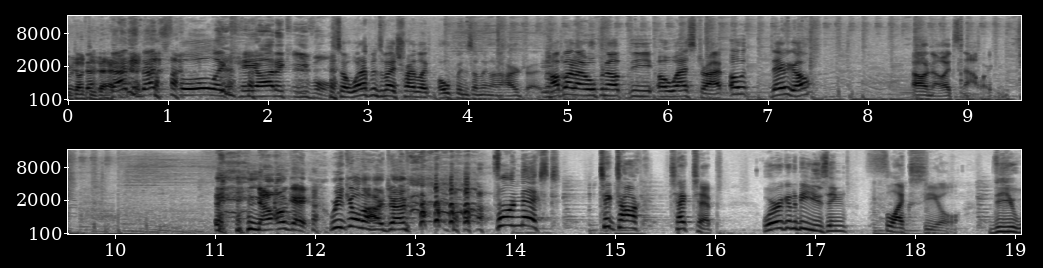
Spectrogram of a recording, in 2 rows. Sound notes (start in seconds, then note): 9.5 upbeat music; 12.8 laughing loudly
